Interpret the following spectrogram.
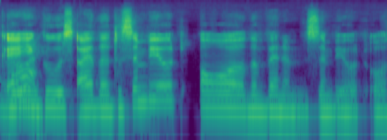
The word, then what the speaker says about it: symbiote: Symbionts, with an N, the technical term is not symbiotes, symbionts are two organisms living in symbiosis.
